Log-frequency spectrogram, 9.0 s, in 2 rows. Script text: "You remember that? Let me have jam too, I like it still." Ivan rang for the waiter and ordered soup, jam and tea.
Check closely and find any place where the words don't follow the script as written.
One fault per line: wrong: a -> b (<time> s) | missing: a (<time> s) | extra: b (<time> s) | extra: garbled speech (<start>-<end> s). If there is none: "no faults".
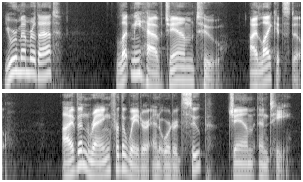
no faults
